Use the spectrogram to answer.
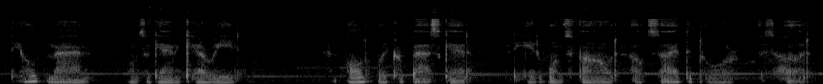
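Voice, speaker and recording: The tone is calm and the pace fairly slow, with noticeable background noise behind the voice. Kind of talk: ASMR story narration. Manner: soft, slow, calm.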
